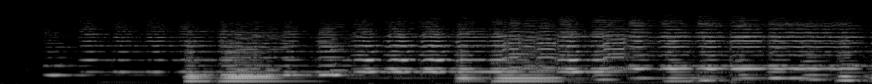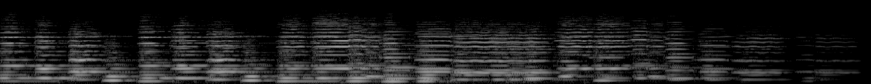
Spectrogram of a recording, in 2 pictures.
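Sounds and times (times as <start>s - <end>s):
string quartet: 0.4s - 17.4s.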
